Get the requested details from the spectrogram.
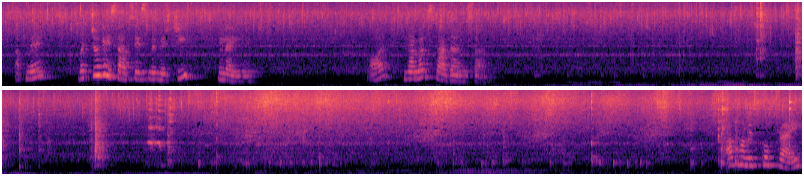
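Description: Vegetables rustle and clink against a metal pot as a hand mixes them.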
